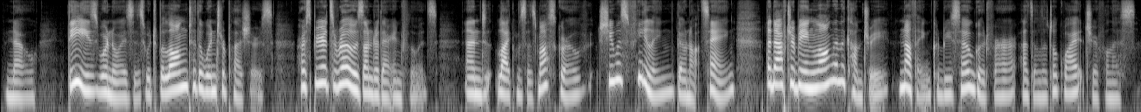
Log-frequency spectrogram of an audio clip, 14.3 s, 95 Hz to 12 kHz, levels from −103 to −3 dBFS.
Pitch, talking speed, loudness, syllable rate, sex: 230 Hz, 190 wpm, -20 LUFS, 5.4 syllables/s, female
